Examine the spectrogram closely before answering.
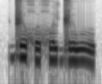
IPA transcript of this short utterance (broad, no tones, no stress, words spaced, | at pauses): ɖ͡ʐʏχʷœ χʷœlɖ͡ʐʏwu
